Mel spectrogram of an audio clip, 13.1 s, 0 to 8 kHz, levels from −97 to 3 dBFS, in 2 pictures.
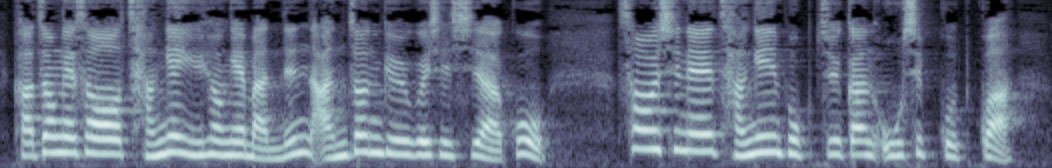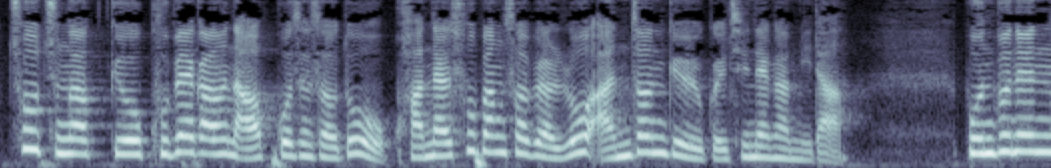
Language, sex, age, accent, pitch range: Korean, female, 20-39, native, 210-280 Hz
